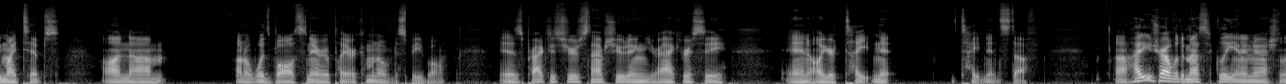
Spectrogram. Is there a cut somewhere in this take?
no; 0 cuts

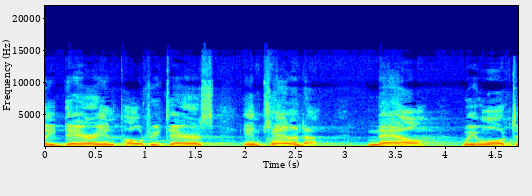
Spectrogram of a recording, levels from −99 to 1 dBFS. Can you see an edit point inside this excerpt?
no; 0 cuts

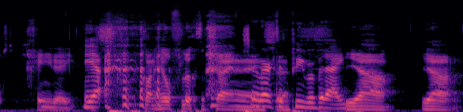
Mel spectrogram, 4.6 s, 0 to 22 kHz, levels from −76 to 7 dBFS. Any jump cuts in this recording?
no; 0 cuts

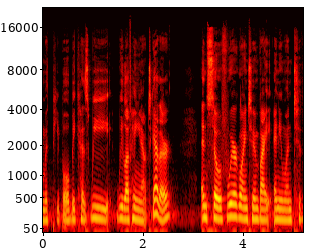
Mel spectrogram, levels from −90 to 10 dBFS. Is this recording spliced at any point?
no; 0 cuts

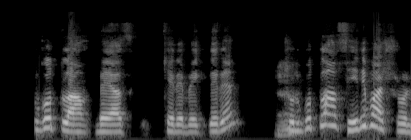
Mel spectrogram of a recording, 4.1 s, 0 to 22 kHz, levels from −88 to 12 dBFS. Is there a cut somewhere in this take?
no; 0 cuts

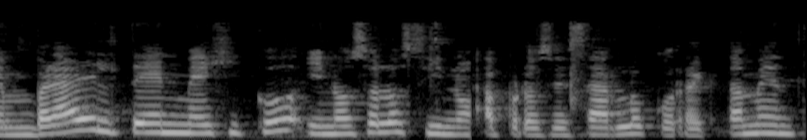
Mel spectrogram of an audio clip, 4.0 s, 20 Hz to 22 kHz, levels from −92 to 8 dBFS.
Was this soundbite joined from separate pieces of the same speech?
yes; 2 cuts; at 2.1 s, 2.4 s

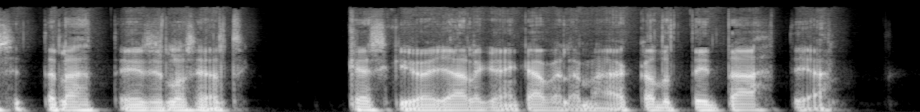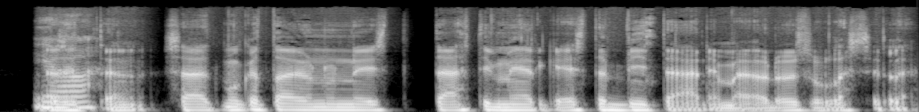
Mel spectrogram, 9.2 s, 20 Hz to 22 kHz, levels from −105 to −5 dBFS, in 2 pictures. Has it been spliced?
no; 0 cuts

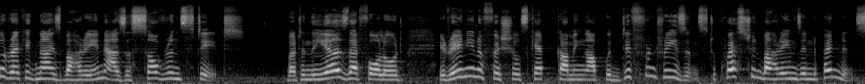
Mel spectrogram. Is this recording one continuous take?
yes; 0 cuts

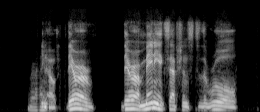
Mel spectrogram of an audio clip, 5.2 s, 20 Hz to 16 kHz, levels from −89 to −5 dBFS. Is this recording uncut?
no; 1 cut; at 1.2 s

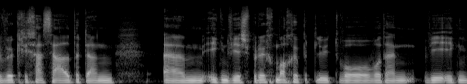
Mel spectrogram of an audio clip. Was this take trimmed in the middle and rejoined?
no; 0 cuts

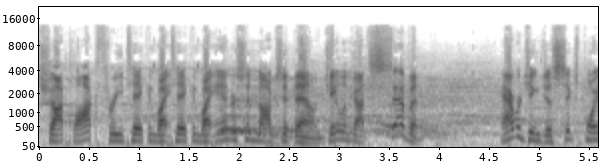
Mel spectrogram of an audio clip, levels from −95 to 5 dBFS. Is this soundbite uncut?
no; 2 cuts; at 1.3 s, 3.1 s

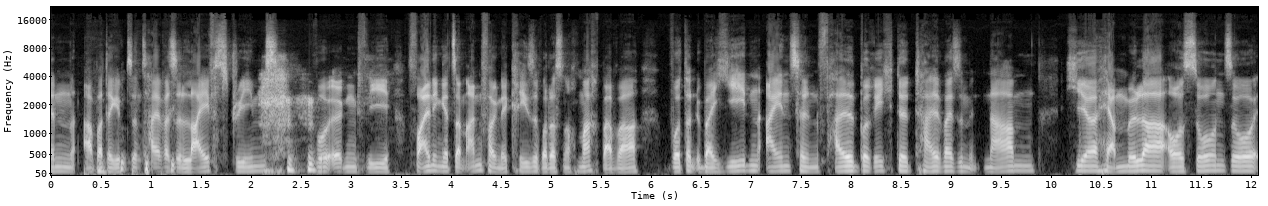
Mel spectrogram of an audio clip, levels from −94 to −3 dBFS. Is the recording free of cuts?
yes; 0 cuts

